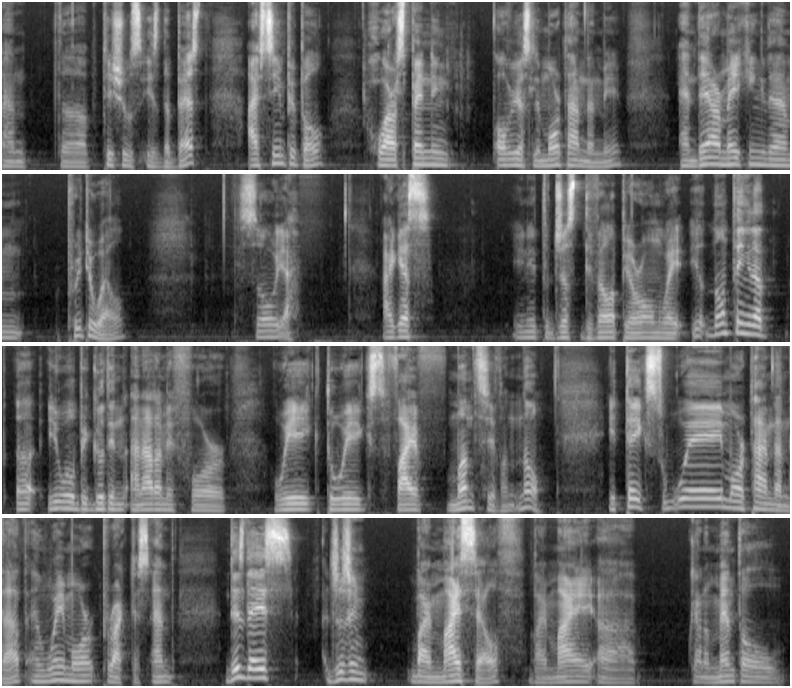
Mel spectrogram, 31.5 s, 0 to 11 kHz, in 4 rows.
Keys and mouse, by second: 27.6-31.5 drag, 27.6-31.5 middle drag, 27.6-31.5 right drag.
